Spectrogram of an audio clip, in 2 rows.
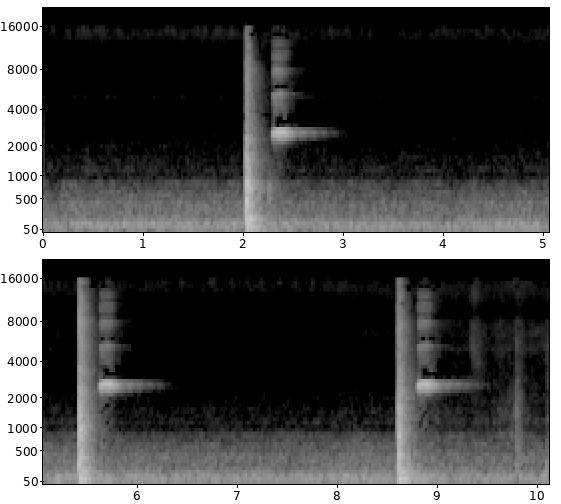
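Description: Three soft-tip darts hit a Granboard electronic dartboard, about three seconds apart. Each sharp thud is followed a moment later by a short electronic beep as the board's app registers the hit, each dart scoring a single 20.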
